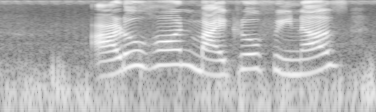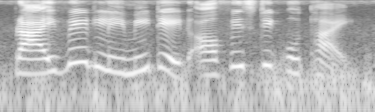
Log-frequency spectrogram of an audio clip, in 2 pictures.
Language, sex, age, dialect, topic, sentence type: Bengali, female, 18-24, Standard Colloquial, banking, question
